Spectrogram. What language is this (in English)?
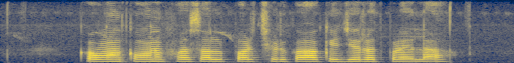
Bhojpuri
